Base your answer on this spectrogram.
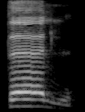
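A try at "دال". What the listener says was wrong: Panjang sikit alif tu.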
